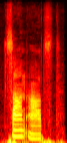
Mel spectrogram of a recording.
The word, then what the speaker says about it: Zahnarzt: escribe en el alemán, nótese que el sonido de la Z es siempre esta TS. Ya decimos que no es como decir es una T y una S individual, no, es una misma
